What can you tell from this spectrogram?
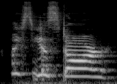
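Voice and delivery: high, loud delighted cry; excited Sister. Acted. Sister spotting the first star, crying out high and loud. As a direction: call out like you've found treasure. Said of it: "cried Sister".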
